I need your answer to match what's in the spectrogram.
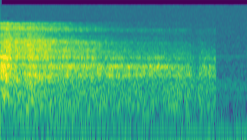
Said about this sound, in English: So let's take a moment as we lean in to breathe. Take a deep breath in through the nose, out through the mouth like through a straw.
